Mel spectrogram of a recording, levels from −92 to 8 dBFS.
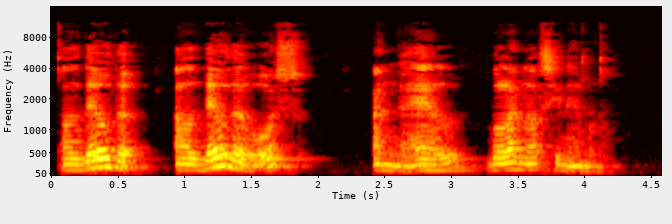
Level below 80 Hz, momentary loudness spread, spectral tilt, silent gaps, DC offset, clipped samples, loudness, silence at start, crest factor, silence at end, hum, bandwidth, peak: -58 dBFS; 13 LU; -5 dB/octave; none; under 0.1%; under 0.1%; -20 LUFS; 0.05 s; 20 dB; 0.4 s; none; 11.5 kHz; -2 dBFS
